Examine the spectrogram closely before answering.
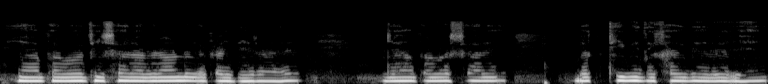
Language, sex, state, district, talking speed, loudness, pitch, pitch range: Hindi, male, Chhattisgarh, Korba, 155 wpm, -13 LUFS, 165 Hz, 160-170 Hz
